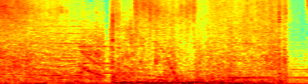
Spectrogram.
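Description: An explosion in an action film is heard as a deep, rumbling blast with a surge of low boom and crashing debris, set against a dense, loud cinematic soundtrack.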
